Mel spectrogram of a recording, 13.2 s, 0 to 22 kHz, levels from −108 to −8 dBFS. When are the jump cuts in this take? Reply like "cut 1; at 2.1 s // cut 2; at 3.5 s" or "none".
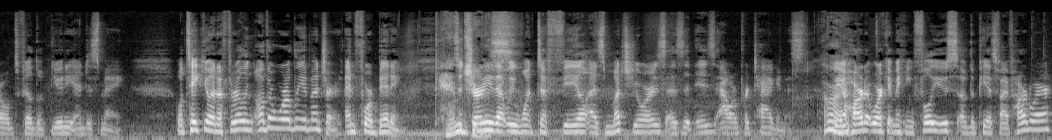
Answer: cut 1; at 4.3 s // cut 2; at 10.2 s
